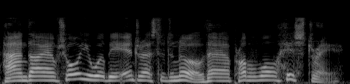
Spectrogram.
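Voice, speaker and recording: A man acts out an older Chinese merchant in an audiobook story. He is bland, suave and endlessly courteous, choosing his formal words slowly and deliberately. The sound is dry and intimate. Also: high-pitched, animated, dry recording, pitched above the performer's own voice. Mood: politely informative. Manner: measured, deliberate, formal, politely evasive.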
